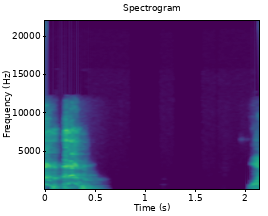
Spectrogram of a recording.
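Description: A man clearing his throat: two short, loud bursts in quick succession at the very start.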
